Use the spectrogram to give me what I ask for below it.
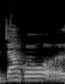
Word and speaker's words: Django: Yeah, it's spelled DJM. Django.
